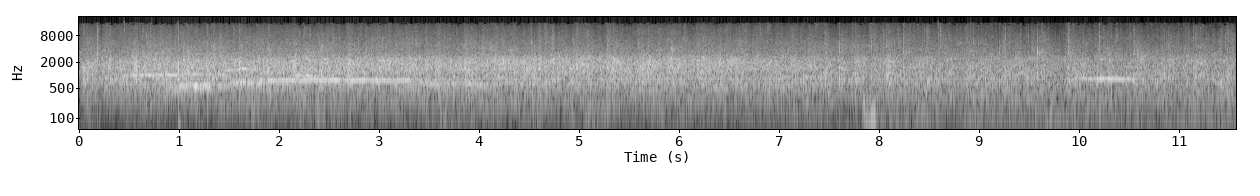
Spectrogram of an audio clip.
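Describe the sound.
Applause from an audience welcoming guests rolls on continuously, a full, dense patter of many hands clapping that stays strong and only eases slightly toward the end.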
